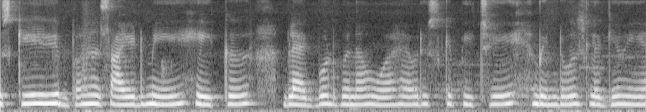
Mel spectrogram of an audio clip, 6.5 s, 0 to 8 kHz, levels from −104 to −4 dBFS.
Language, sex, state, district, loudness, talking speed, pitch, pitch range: Hindi, female, Maharashtra, Gondia, -14 LUFS, 160 wpm, 215 Hz, 210-225 Hz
